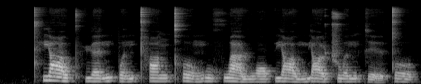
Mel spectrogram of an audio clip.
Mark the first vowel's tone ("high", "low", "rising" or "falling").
falling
